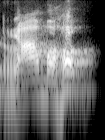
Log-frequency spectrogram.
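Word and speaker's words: रामः: But Ramaha is the pronunciation in Sanskritam.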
